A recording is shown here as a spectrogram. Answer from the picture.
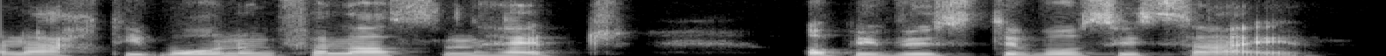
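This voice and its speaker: Heard in a dry, close sound with no echo, a woman with a Tyrolean accent speaks at a medium pitch with ordinary pitch variation. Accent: Tyrolean Austrian German. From Austria, Tyrol (Reutte, near German border). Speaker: grief-recovery sports coach and author. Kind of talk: personal testimony in interview. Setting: video call.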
